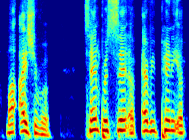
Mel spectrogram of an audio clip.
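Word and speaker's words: מעשר: tithes which is a commandment you can find this in numbers 18 to 21 and Malachi chapter 3 verse 8-10 means 10th in Hebrew pronounced myisher 10% of every penny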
